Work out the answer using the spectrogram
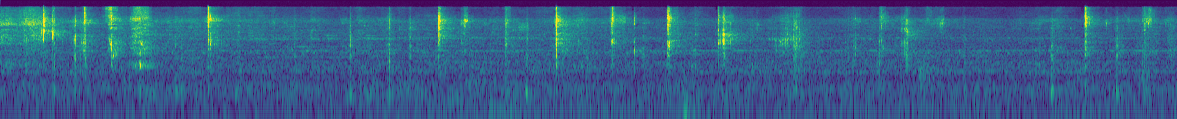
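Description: Close-miked eating: a person biting and chewing, with scattered short, sharp mouth clicks and smacks.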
